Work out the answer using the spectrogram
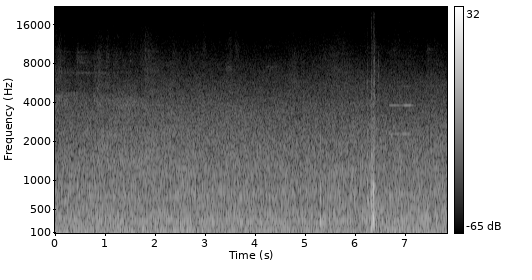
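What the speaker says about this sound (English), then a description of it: "Power opening and closing trunk." Power trunk on a 2022 Porsche Taycan GTS running open and closed, a faint low electric motor hum under steady background noise, with a brief latch click near the end.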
